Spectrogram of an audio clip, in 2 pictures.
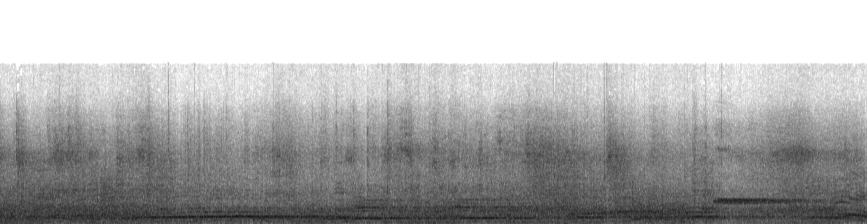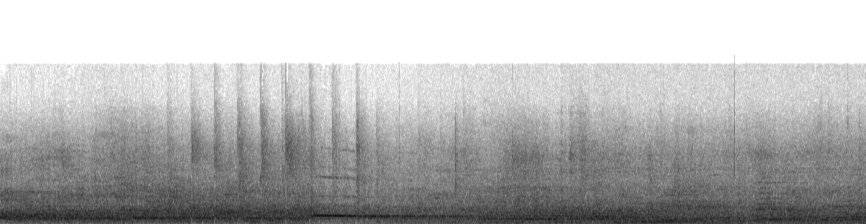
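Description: Spectators talk and call out around the rink.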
